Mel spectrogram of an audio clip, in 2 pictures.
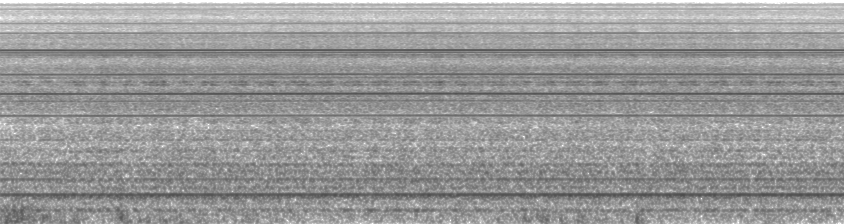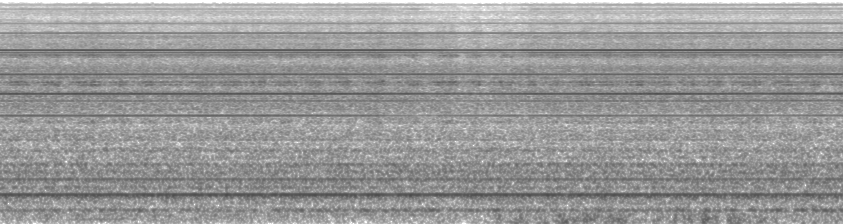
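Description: Electric hot-air blower of a homemade roaster running steadily: a constant rushing with several steady whining tones over it.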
